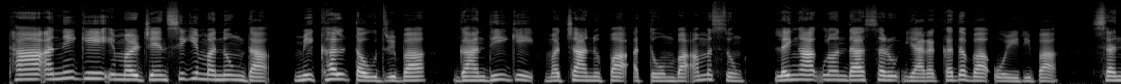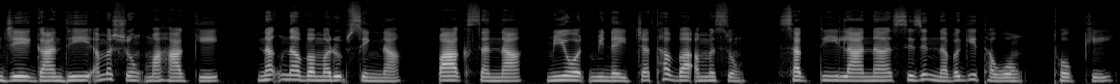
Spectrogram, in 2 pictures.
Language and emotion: Manipuri, neutral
